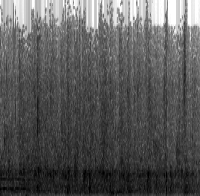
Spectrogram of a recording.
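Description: Steady applause from an audience fills the whole stretch, a dense patter of many hands clapping without pause, fairly loud and even throughout.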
